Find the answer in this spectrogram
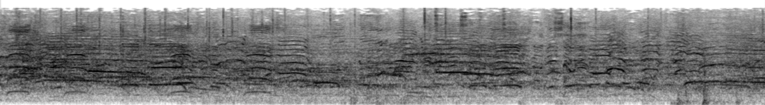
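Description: Crowd of fight spectators shouting and yelling over one another. A few dull low thumps come through near the end.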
